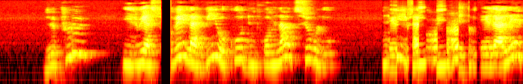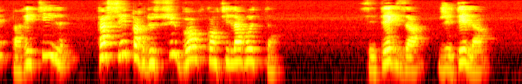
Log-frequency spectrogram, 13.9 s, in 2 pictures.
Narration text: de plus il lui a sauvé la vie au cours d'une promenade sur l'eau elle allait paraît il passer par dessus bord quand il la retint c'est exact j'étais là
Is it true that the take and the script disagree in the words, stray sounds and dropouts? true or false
true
